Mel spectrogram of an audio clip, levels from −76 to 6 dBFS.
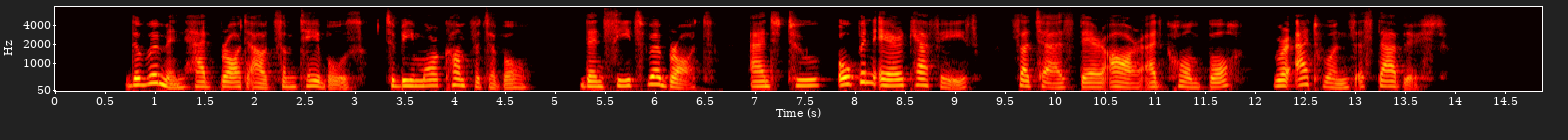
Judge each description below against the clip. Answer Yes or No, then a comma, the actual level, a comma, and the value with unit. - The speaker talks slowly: Yes, slow, 120 wpm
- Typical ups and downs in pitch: Yes, average, 4.7 semitones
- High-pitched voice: No, medium, 180 Hz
